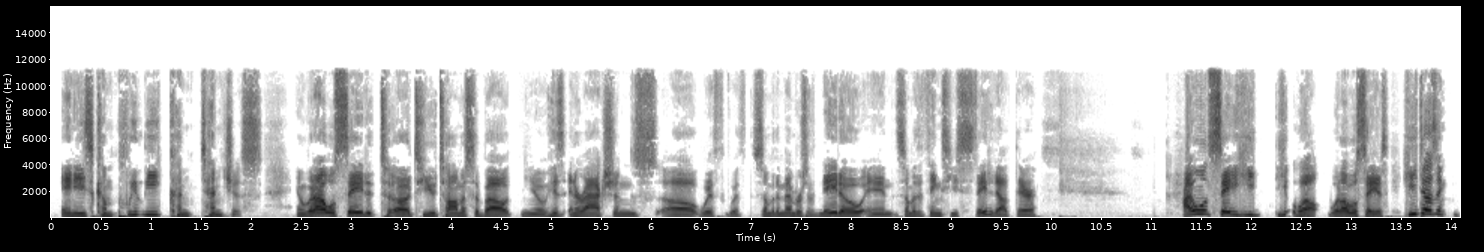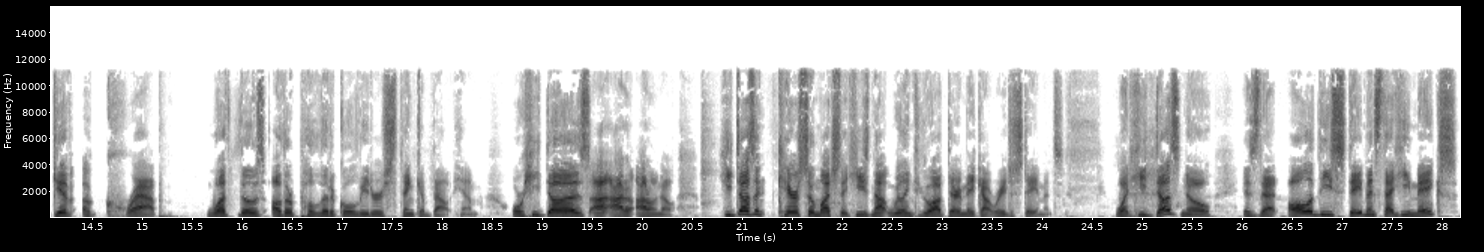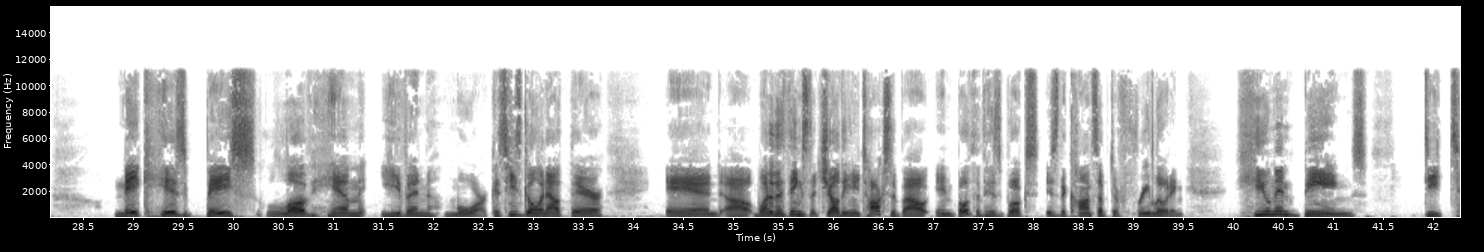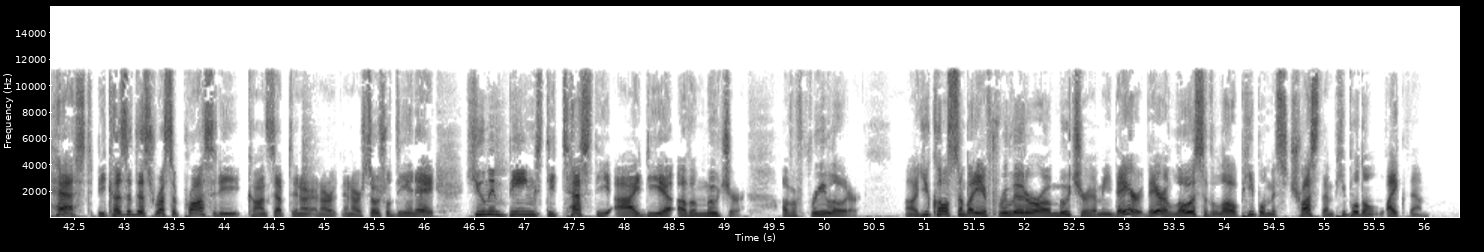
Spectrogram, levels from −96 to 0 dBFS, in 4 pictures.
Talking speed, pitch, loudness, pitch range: 200 wpm, 170 Hz, -20 LUFS, 150-195 Hz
